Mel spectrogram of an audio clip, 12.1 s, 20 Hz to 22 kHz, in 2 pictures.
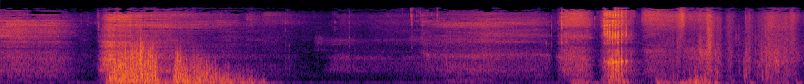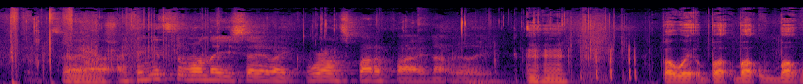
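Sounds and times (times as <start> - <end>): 
heavy breathing into the microphone: 0.0 - 6.1
quick snorting breaths: 0.0 - 7.2
speech: 6.5 - 12.0.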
